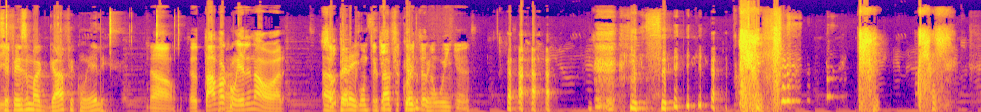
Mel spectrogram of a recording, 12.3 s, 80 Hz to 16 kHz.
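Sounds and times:
speech: 0:00.0 - 0:10.1, 0:10.8 - 0:12.2
laughter: 0:06.3 - 0:10.5
person sneezing: 0:09.2 - 0:10.0, 0:10.8 - 0:12.2.

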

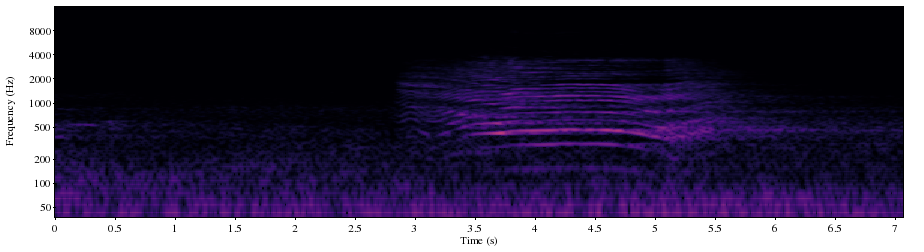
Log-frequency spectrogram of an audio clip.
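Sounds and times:
rutting red deer stag giving a long hoarse roar in the Forêt d'Orléans, France: 0:02.8 - 0:06.2.

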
